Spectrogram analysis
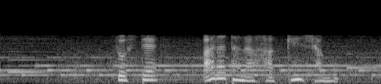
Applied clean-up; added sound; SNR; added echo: none; none; none; none.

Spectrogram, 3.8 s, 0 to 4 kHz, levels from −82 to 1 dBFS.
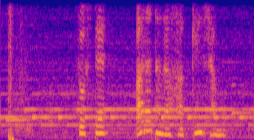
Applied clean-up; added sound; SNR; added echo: none; Gunshot, gunfire; 14 dB; reverberation time 0.2 s.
